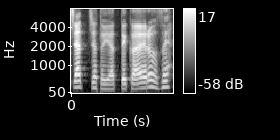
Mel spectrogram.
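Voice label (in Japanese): "tyattyato", Japanese woman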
